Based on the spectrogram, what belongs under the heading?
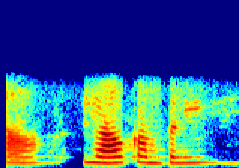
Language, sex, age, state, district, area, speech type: Kannada, female, 18-30, Karnataka, Belgaum, rural, conversation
